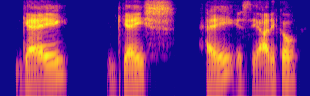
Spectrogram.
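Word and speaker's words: γῆ: Then we've got gay, G long E, gamma eta, gay, gaze, hey is the article.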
